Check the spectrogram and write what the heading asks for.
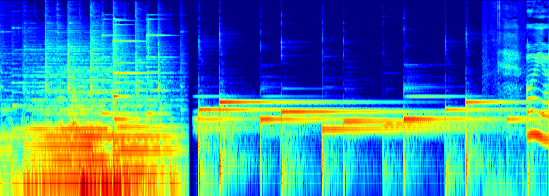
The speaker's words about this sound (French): Euh, j'ai encore la chair du poule à chaque fois que j'entends cette chanson. J'ai entendu cette chanson quand mon premier grand amour a rompu avec moi et c'était très mauvais pour moi et cette chanson m'a aidé à gérer ma douleur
